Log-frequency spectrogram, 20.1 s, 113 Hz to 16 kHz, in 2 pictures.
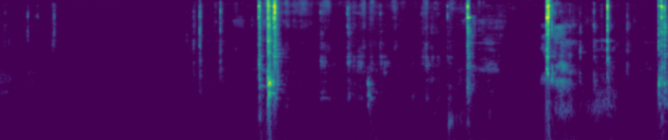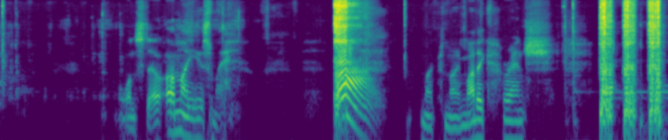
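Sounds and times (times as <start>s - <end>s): metallic clicks of wheel bolts: 2.9s - 4.4s, 6.7s - 7.3s, 8.1s - 10.5s.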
